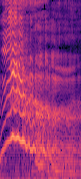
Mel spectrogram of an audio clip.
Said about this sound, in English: riding in on a white stallion is your new friend, Baston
